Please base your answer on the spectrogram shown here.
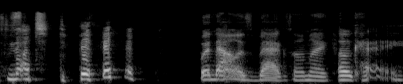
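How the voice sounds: A woman's put-on character voice, raspy and hoarse, medium in pitch, with lively intonation, big swings in loudness, a fairly slow pace, and a dry, close sound with no echo.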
